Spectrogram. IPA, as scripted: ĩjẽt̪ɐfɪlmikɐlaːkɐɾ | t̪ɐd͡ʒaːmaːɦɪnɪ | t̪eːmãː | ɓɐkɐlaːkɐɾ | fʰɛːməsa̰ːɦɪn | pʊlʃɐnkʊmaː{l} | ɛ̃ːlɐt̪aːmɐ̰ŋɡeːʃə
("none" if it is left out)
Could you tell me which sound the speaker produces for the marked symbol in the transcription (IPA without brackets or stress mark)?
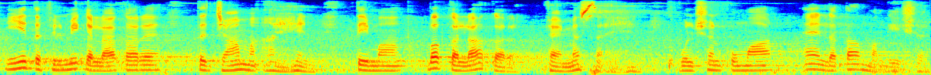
ɾ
